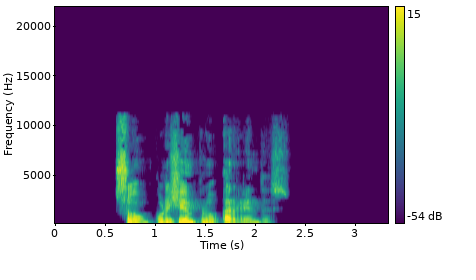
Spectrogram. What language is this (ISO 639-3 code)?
glg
